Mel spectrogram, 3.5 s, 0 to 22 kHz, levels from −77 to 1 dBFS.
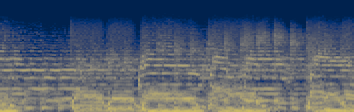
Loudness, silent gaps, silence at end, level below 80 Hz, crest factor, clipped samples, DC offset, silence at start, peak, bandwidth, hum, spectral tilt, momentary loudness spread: -18 LUFS; none; 0 s; -20 dBFS; 12 dB; under 0.1%; under 0.1%; 0 s; -4 dBFS; 10.5 kHz; none; -5.5 dB/octave; 4 LU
